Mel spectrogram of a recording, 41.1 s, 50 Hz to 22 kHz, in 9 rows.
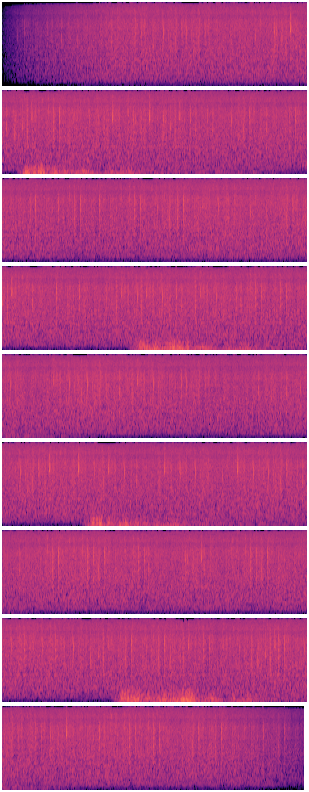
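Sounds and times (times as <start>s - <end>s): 
rain: 0.0s - 41.1s
thunder: 4.9s - 7.2s, 15.7s - 18.0s, 24.2s - 25.8s, 33.8s - 37.1s.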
